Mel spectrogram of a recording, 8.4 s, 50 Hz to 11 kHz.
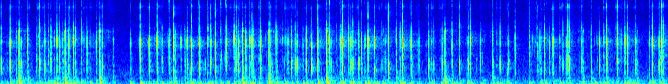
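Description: Fast typing with the fingertips of both hands on a compact pink-white mechanical keyboard with thick plastic XDA keycaps, a polycarbonate plate and linear switches, resting on a desk mat. A dense stream of short, bright clacks with no ring-out pauses briefly near the 1.5-second mark before the rapid key presses resume.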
